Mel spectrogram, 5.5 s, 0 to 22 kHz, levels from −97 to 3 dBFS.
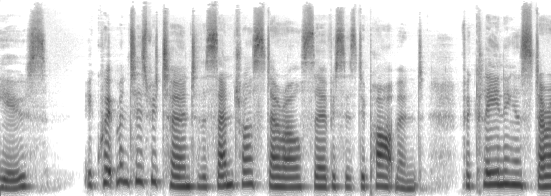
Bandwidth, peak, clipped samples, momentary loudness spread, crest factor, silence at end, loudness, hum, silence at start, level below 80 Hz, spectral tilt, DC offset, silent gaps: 20 kHz; -10 dBFS; under 0.1%; 14 LU; 16 dB; 0 s; -26 LUFS; none; 0 s; -76 dBFS; -4 dB/octave; under 0.1%; none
